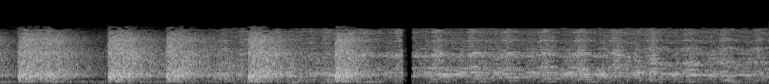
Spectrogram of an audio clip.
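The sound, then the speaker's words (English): Rifle gunfire in a radio drama shootout. Several heavy, booming blasts come roughly a second apart, then after a sharp break a dense, continuous clatter of shots stays loud to the end. “Fire as fast as you can.”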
